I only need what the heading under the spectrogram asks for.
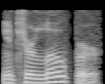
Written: interloper

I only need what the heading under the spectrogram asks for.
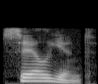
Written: salient

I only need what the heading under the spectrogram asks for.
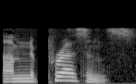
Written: omnipresence

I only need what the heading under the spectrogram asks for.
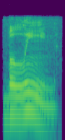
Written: baleen

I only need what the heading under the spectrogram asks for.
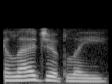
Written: illegibly

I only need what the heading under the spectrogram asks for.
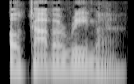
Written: ottava rima

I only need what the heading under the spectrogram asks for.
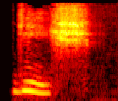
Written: geech

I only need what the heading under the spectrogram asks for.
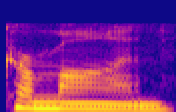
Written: Kirman

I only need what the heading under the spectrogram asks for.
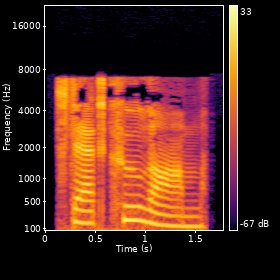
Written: statcoulomb

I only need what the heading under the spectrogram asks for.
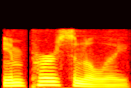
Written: impersonally

